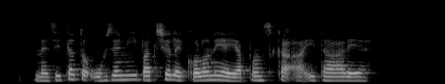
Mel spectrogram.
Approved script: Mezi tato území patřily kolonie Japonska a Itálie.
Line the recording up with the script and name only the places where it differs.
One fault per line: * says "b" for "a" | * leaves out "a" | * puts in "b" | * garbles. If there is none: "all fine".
all fine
